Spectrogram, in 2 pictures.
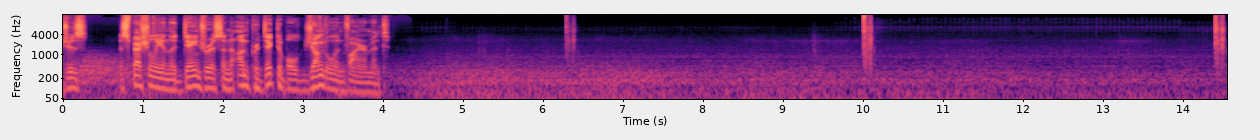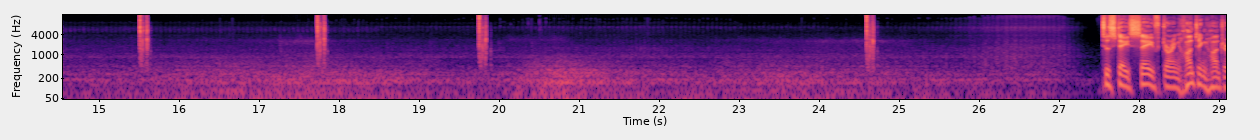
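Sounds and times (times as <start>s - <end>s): helicopter rotor and engine rumble: 0.0s - 29.0s
sharp cracks: 10.0s - 10.3s, 14.4s - 14.7s, 15.5s - 15.8s, 19.8s - 20.0s, 24.6s - 24.9s.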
